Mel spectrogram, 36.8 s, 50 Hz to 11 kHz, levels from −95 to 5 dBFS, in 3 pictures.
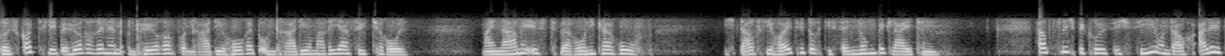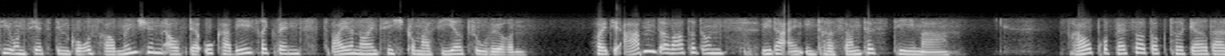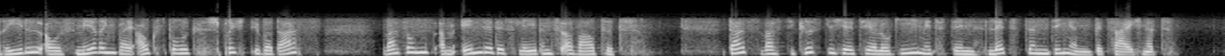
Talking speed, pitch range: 130 wpm, 185-235 Hz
